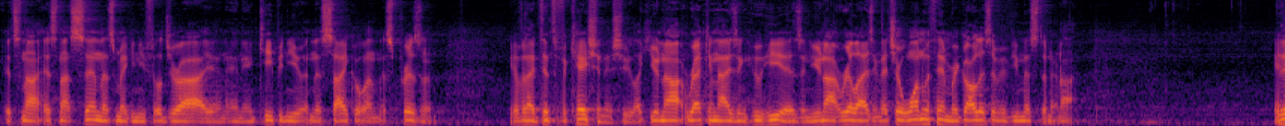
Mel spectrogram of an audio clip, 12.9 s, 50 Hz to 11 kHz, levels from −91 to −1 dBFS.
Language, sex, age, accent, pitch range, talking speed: English, male, 20-39, American, 105-170 Hz, 240 wpm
